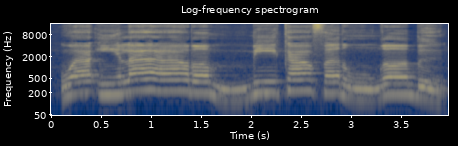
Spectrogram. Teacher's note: huruf ba dia syiddah, huruf yang kuat, kalau sukun gak bisa lanjut, suaranya tertahan. Karena tertahan dia masuk ke sifat yang lain namanya qalqalah.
